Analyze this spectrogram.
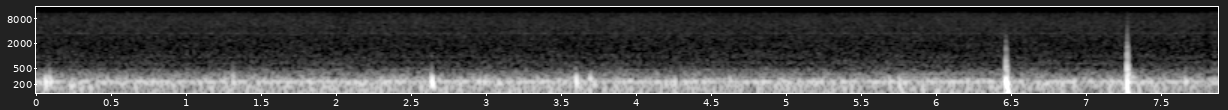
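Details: Steady low hum with a few faint taps, then two sharper taps near the end: early Korotkoff sounds during auscultatory blood pressure measurement.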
